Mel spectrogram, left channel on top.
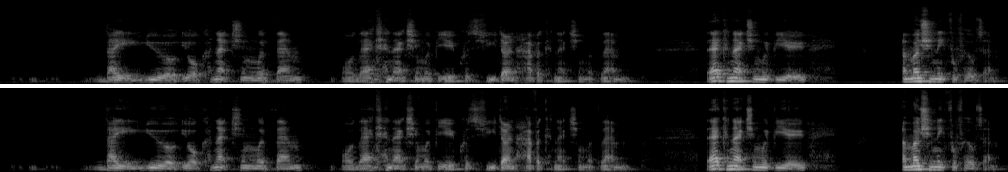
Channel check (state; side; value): normal; both; correlation 0.76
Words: Your connection with them, or their connection with you, because you don't have a connection with them. Their connection with you emotionally fulfills them.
